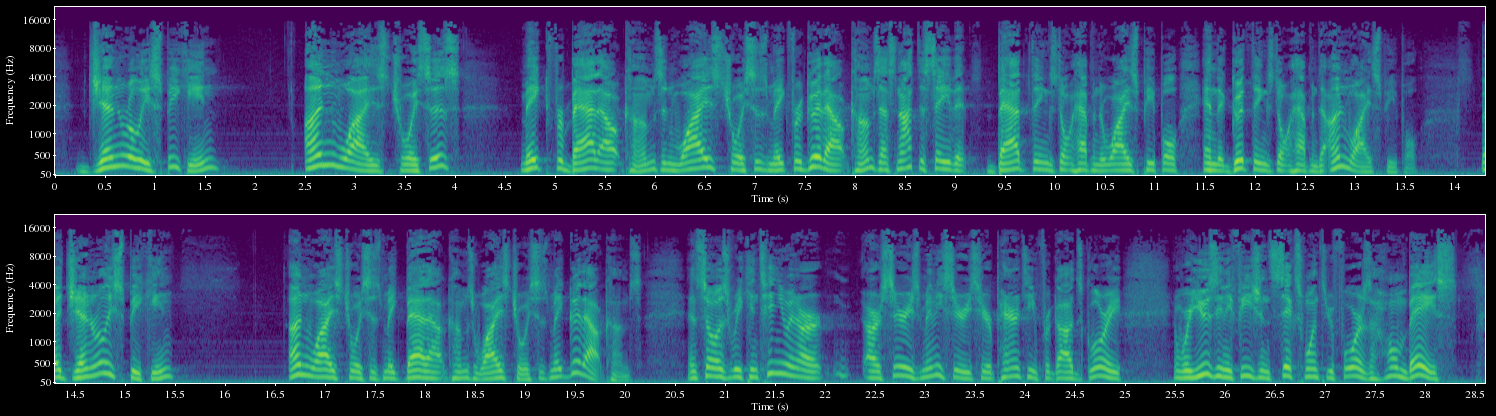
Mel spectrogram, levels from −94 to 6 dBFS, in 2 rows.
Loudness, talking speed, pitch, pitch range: -18 LUFS, 160 wpm, 155 Hz, 135-185 Hz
